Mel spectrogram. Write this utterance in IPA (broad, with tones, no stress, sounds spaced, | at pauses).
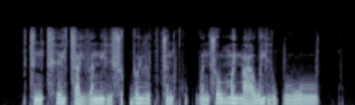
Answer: t͡s ɪ˧ ŋ t͡sʰ e˧ j t͡s aː˨˩ j l ɐ˥ n j iː˨˩ s ʊ˧ k̚ j ɵ˥ ɥ l ɪ˨˥ k̚ t͡s ɵ˨˩ n kʷʰ ɐ˨˥ k̚ w ɵ˨ n s o˥ w m ɐ˥ j m aː˨˥ w j iː˨˥ w p uː˨˥ w uː˧ t̚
